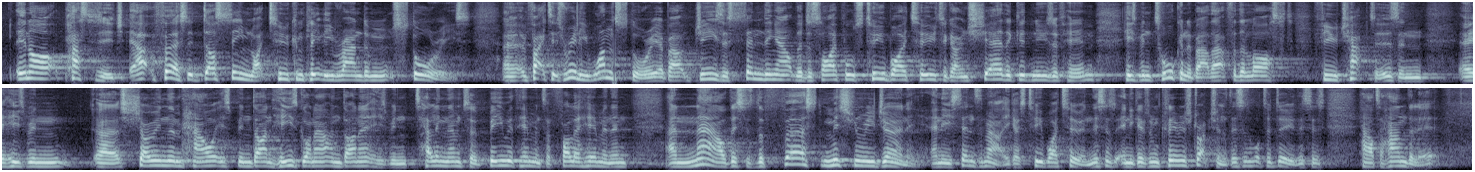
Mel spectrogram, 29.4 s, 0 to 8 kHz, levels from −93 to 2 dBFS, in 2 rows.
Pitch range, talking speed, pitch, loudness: 145-185 Hz, 240 wpm, 160 Hz, -19 LUFS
